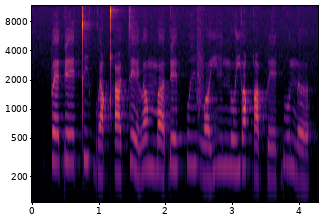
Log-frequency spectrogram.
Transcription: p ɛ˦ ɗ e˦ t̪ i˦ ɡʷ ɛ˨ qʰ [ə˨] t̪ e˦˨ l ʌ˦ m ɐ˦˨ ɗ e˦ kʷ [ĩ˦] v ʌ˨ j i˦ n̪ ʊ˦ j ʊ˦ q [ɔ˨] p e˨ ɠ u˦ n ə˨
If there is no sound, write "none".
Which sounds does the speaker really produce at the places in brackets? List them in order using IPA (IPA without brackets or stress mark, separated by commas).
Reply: ø˨, i˦, ə˨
